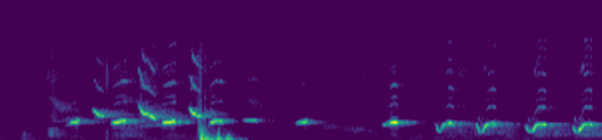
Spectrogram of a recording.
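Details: White-rumped shama singing to provoke other shamas into singing: a run of clear whistled notes, then a string of short down-swooping whistles repeated about every third of a second, with one brief loud thump.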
